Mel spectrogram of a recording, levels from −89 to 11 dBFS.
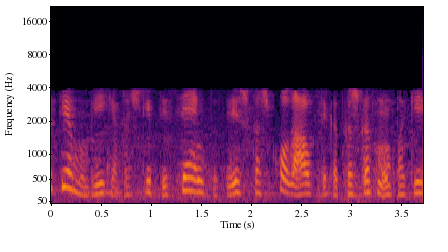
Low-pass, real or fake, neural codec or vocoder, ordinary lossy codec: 7.2 kHz; real; none; AAC, 16 kbps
